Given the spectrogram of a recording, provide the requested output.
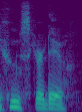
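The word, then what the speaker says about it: Hüsker Dü: So we should start off with the name. I like to call them Husker Du, but the proper pronunciation based on the umlauts, that's the two little dots above the U's, would imply that it's oo. So Husker Du. I don't like the way that sounds. It makes me feel icky to say Husker Du.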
